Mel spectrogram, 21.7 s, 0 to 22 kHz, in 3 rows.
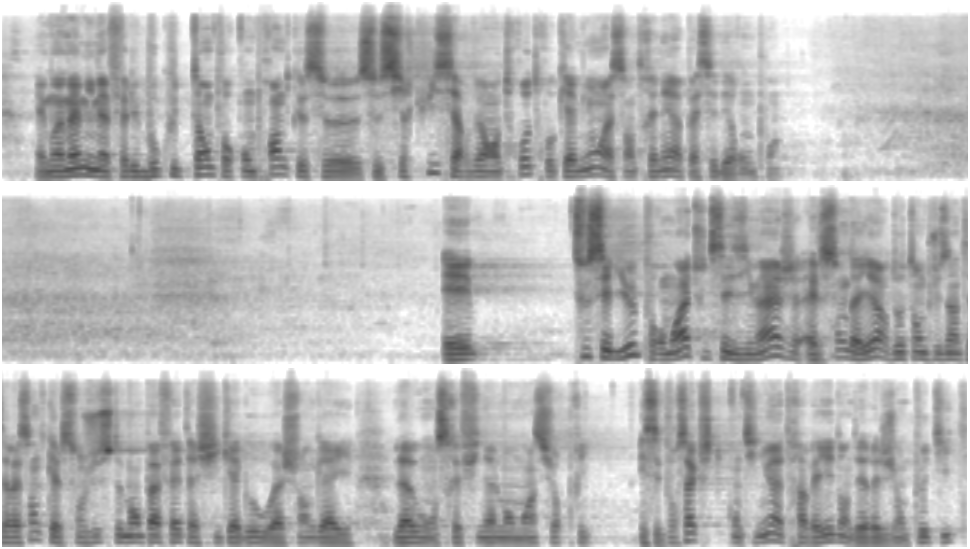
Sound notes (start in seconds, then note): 8.2 laughter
